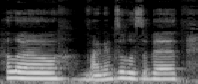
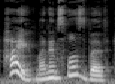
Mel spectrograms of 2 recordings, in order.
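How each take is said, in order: First: It is said flatly, with low energy. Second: It is said confidently, with lively energy.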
